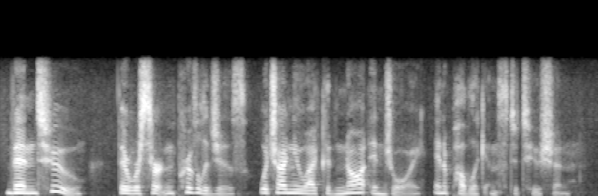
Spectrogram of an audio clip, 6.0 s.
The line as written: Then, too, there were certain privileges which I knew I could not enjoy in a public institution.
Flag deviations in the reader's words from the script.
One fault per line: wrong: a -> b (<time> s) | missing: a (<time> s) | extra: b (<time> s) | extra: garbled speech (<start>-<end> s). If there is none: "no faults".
no faults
